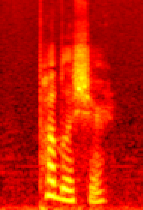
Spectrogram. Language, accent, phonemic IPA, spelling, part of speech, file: English, US, /ˈpʌblɪʃɚ/, publisher, noun, En-us-publisher.ogg
- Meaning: 1. A person or (especially) a company who publishes, especially books 2. A system or component that allows other components (subscribers) to receive notifications of something, such as an event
